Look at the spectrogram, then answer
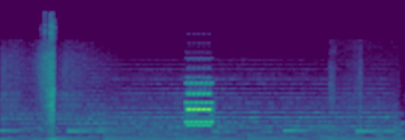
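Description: A phone rings after a call is placed, a loud, steady electronic ringtone of sustained tones that repeat with small pitch changes and a brief bright chime near the middle, alone at close range.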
